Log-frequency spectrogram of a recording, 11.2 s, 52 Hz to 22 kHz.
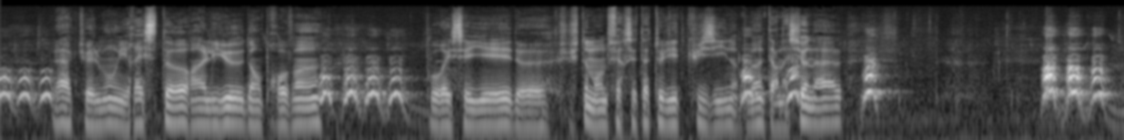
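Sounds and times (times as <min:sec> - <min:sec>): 
dog barking at a walker passing by on a street: 0:00.0 - 0:00.6, 0:03.2 - 0:04.2, 0:07.3 - 0:09.1, 0:10.4 - 0:11.2
speech: 0:00.1 - 0:08.8.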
